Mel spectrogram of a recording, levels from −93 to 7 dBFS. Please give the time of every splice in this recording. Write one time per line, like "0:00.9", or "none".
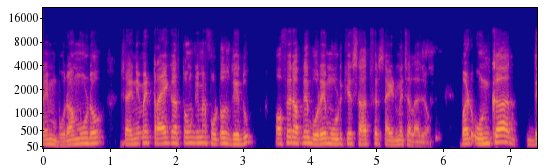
none

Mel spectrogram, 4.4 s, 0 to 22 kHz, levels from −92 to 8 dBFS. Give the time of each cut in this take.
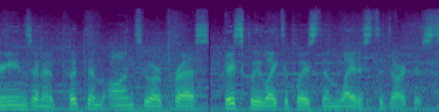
0:02.1

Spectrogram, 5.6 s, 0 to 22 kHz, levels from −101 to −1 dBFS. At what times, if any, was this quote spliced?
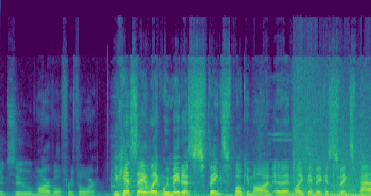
0:01.5

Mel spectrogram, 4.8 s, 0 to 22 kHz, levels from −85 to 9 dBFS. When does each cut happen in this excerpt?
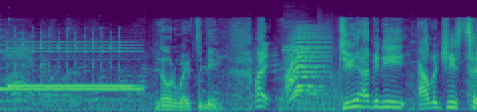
0:02.9

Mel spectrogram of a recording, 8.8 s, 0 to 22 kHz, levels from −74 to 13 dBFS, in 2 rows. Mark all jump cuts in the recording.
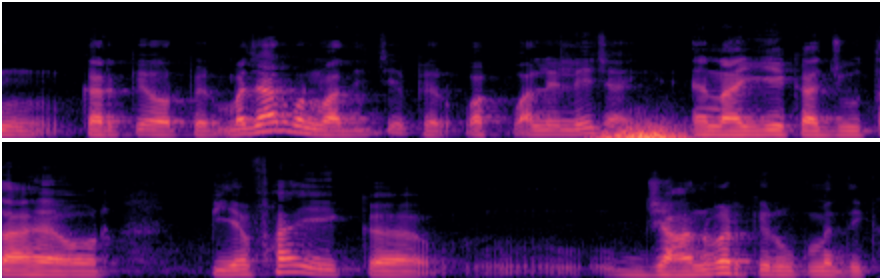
0:03.3

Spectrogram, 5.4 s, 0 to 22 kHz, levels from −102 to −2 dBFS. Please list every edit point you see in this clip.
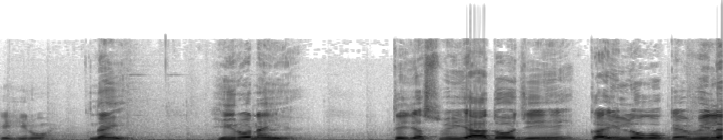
none

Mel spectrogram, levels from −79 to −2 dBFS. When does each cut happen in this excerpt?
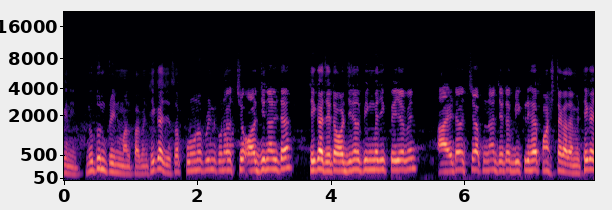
0:02.5

